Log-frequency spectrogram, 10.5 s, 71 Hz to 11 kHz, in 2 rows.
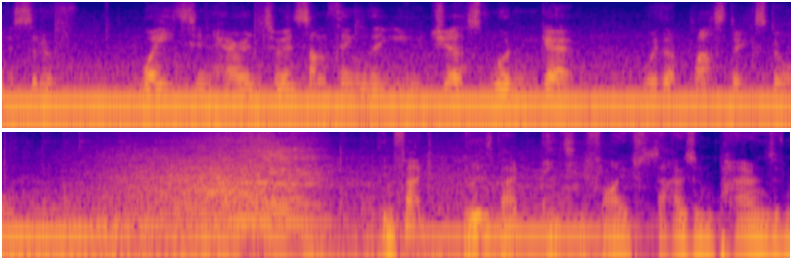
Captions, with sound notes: A sort of weight inherent to it, something that you just wouldn't get with a plastic stock. (engine revving) In fact, there is about 85,000 pounds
